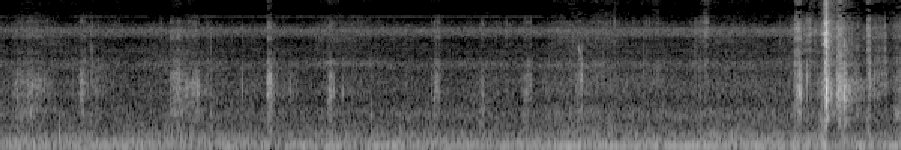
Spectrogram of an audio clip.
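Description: A Suncoast slowpitch softball bat striking a pitched softball once, a single sharp crack about five and a half seconds in, after a few seconds of low background with faint scattered clicks. It is solid contact, a good hit.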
